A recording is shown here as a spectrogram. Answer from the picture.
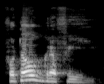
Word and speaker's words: photograph: Whenever it is photograph, then the stress is on the first syllable.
